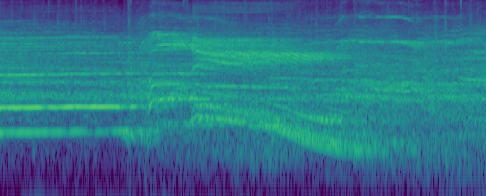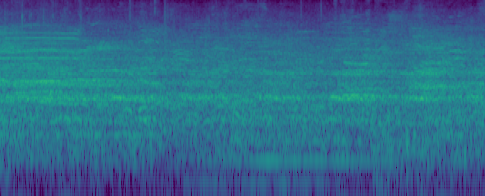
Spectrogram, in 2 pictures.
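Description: Ring announcer drawing out the end of the winner's name in one long held call that then slides down in pitch, over arena crowd cheering that gradually dies down.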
